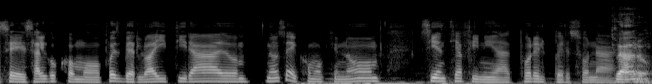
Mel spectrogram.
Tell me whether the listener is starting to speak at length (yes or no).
no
